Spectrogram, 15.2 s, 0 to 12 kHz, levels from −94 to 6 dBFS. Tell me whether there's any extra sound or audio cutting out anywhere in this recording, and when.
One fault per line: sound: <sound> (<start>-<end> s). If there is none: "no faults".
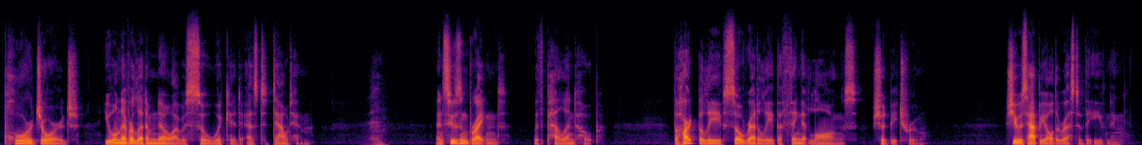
sound: breath (4.8-5.3 s)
